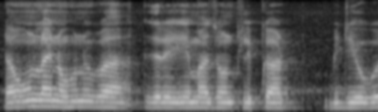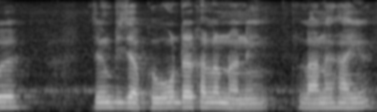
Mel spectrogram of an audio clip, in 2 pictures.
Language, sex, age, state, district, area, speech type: Bodo, male, 30-45, Assam, Kokrajhar, urban, spontaneous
